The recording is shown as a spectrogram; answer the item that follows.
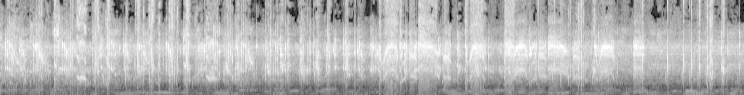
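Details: An edited mix of swiftlet colony mating calls, with a calling sound added, gives continuous high, rapid twittering and chirping chatter, with many birds overlapping and faint lower tones underneath.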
